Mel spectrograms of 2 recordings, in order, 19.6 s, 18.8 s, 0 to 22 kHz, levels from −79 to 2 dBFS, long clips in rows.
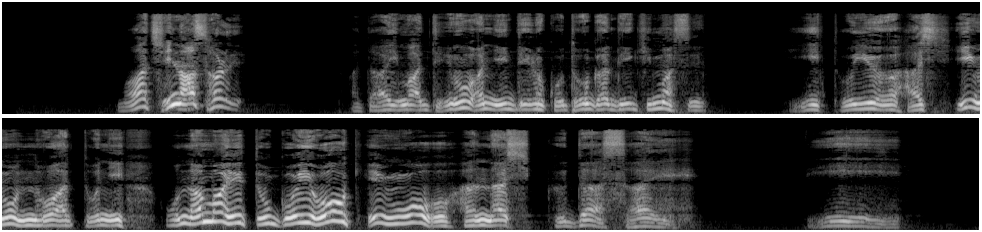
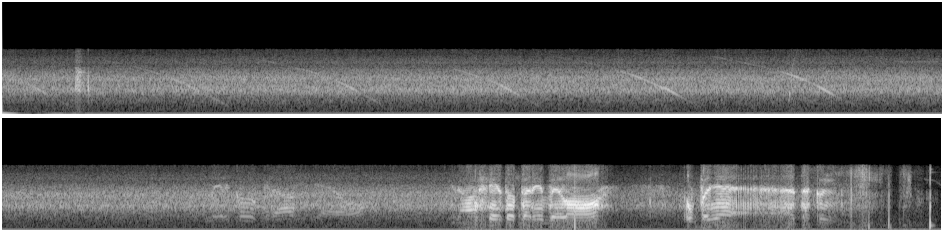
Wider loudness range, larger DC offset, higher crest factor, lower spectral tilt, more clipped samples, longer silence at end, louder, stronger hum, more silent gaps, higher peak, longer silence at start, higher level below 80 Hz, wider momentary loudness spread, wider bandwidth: second, 10 LU vs 15 LU; second, under 0.1% vs 1%; about the same, 18 dB vs 16 dB; second, -4 dB/octave vs -6.5 dB/octave; second, under 0.1% vs 0.4%; first, 0.8 s vs 0.1 s; about the same, -17 LUFS vs -15 LUFS; neither; neither; about the same, -2 dBFS vs 0 dBFS; first, 1.2 s vs 0 s; second, -62 dBFS vs -50 dBFS; about the same, 16 LU vs 16 LU; first, 15 kHz vs 4 kHz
